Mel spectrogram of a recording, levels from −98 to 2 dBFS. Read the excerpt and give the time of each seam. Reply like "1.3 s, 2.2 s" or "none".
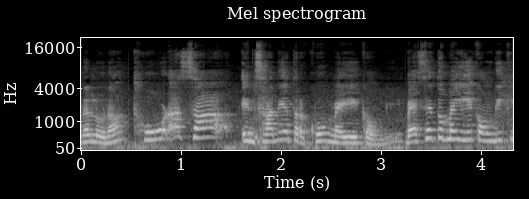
none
